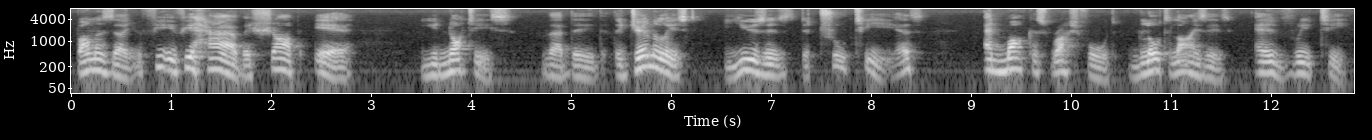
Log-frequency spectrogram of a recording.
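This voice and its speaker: A man's voice: medium pitch, gravelly, darkish tone, slightly rough, poor audio. A man, an Amharic speaker, teaching English pronunciation and repeating example words one by one. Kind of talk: explanatory lesson.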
